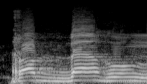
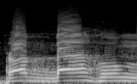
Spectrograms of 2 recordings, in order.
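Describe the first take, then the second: The two takes are said the same way.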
